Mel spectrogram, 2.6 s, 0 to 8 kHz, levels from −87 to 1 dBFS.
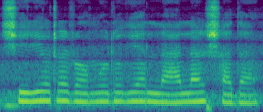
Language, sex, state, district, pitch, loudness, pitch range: Bengali, female, Assam, Hailakandi, 190 Hz, -17 LUFS, 175-195 Hz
